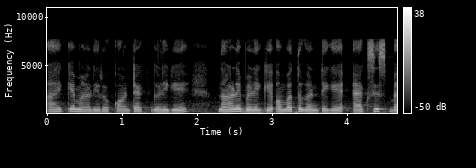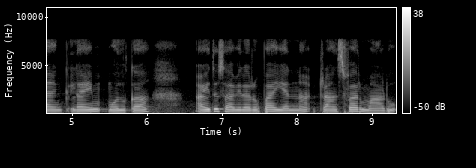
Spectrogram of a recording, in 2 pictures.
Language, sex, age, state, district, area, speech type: Kannada, female, 30-45, Karnataka, Udupi, rural, read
